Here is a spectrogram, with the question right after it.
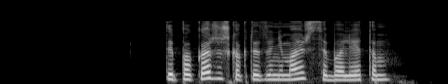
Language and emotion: Russian, neutral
